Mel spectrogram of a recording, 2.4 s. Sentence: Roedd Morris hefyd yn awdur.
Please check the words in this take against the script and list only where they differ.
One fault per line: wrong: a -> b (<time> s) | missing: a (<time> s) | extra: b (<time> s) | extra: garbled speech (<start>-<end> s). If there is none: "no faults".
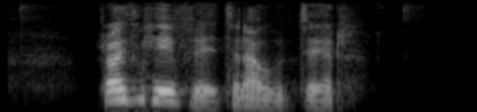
missing: Morris (0.7 s)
